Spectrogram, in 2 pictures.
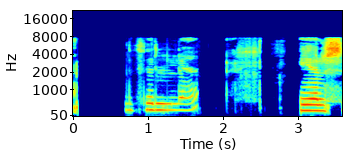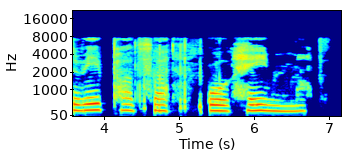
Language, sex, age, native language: Icelandic, male, 10, Icelandic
